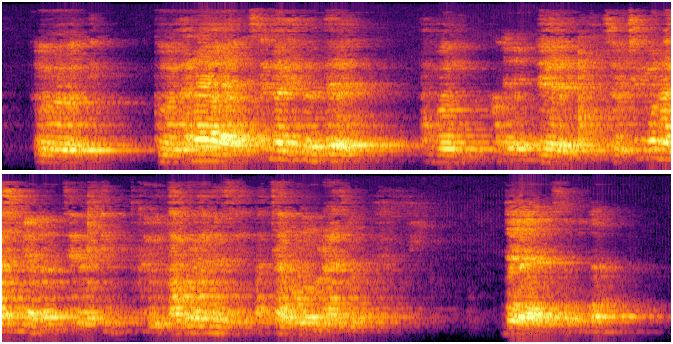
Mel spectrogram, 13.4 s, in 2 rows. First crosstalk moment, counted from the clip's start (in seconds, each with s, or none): none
